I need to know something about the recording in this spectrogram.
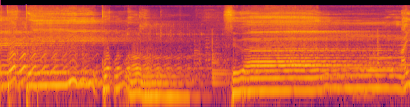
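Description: Chầu văn ritual music: long, held chant-like notes with quick repeated rising slides in the first two seconds, accompanied by a plucked moon lute (đàn nguyệt). The music drops briefly about four seconds in, then another long note begins.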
